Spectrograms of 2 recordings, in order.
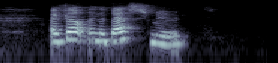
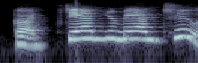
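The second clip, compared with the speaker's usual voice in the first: higher, louder furious shout; angry curse; 6 semitones higher, 5 dB louder than usual. Acted. Frightened woodcutter shouts curses at the visitor. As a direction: spit the curse back at him.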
